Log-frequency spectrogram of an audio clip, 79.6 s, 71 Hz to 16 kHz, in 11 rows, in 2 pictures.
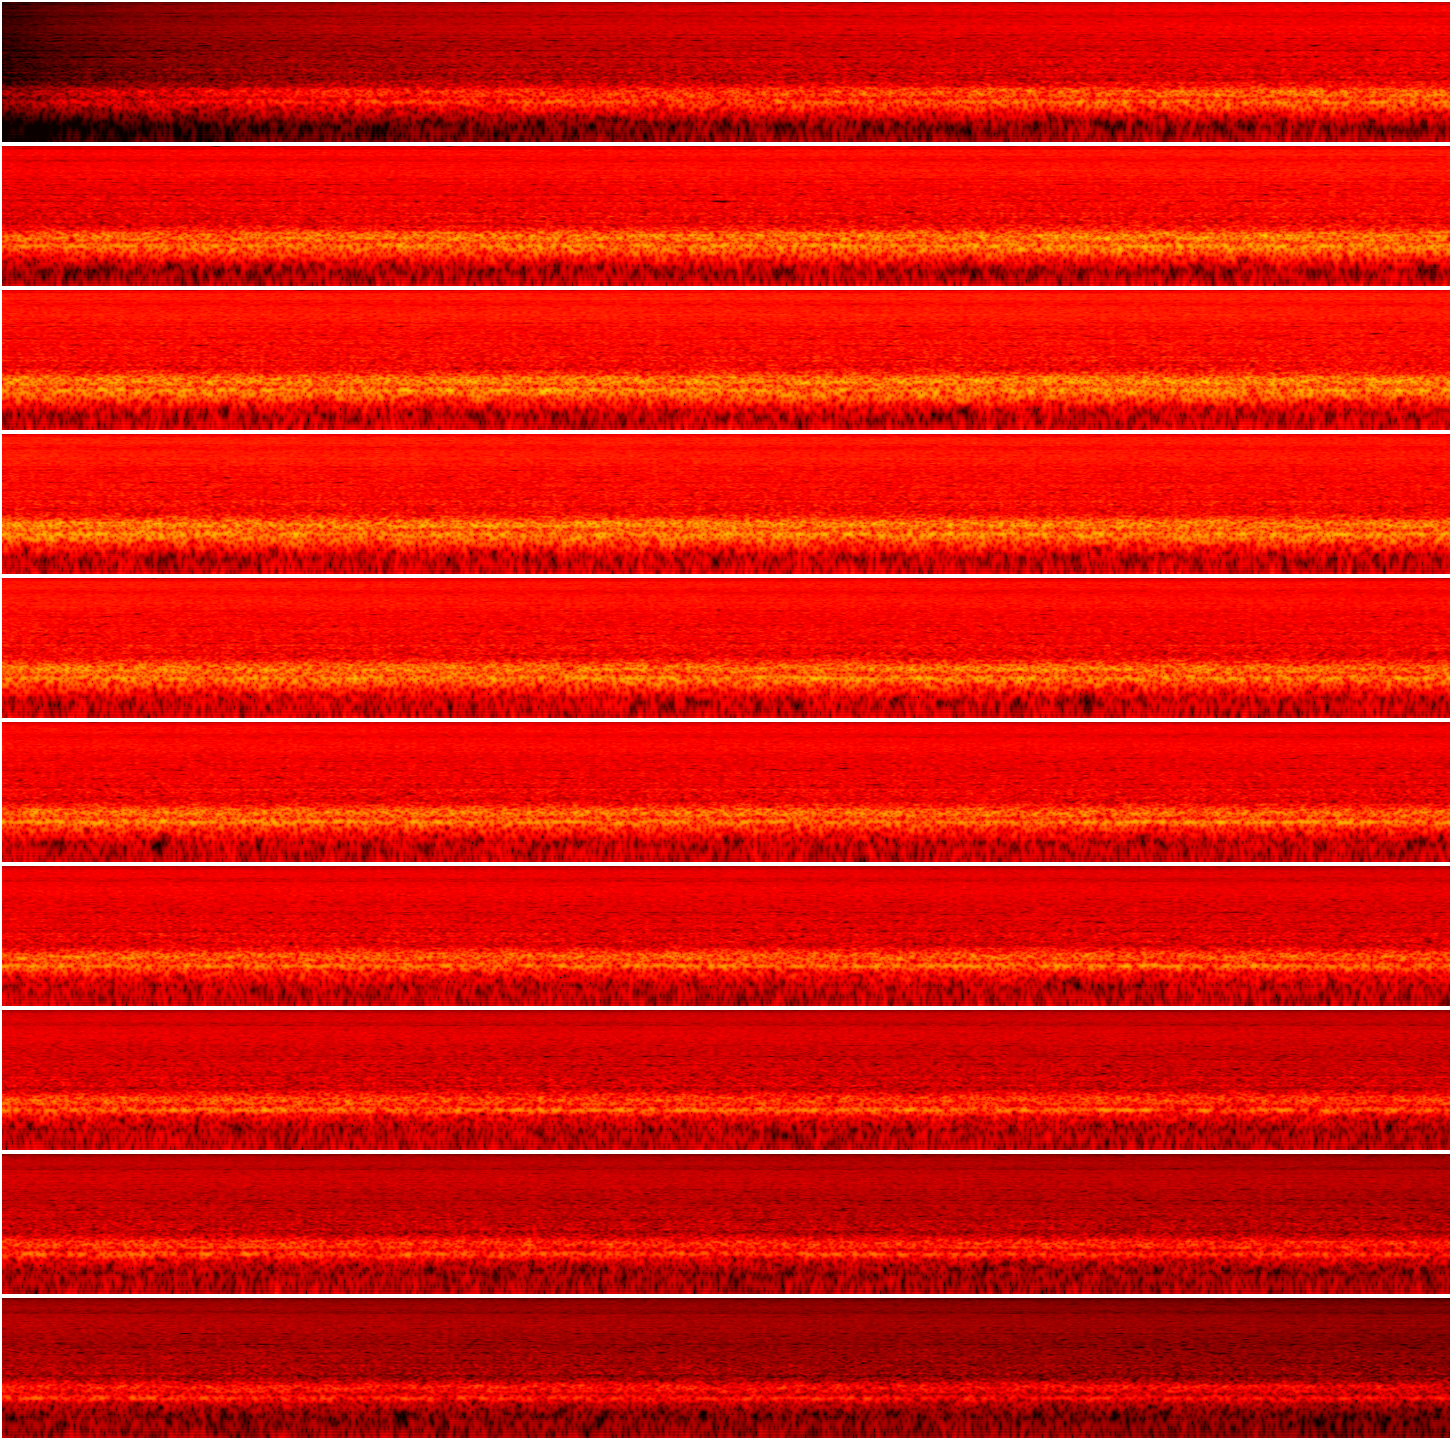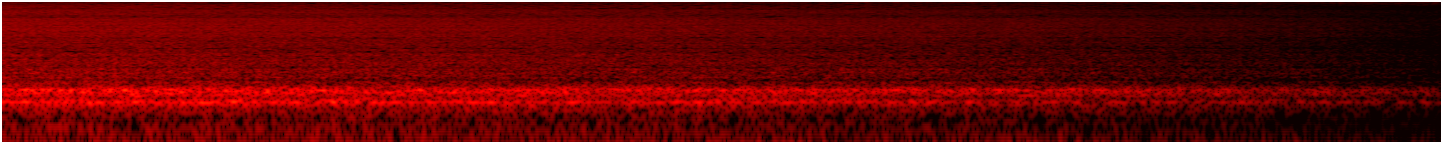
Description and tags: Gust of Wind 2
Processed wind noise.
I slowed it down in Audacity.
